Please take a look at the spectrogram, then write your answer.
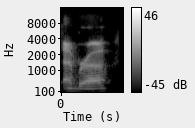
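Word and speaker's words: Embarras: But anyways, the three tributaries of the Wabash I studied were the Vermilion, the Embera, it looks like embarrassed, but pronounced Embera, and the Little Wabash.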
